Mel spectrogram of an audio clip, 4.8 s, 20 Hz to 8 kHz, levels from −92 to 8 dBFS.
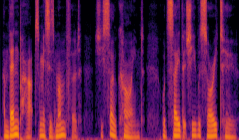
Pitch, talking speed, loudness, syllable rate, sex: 105 Hz, 165 wpm, -21 LUFS, 4.4 syllables/s, male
